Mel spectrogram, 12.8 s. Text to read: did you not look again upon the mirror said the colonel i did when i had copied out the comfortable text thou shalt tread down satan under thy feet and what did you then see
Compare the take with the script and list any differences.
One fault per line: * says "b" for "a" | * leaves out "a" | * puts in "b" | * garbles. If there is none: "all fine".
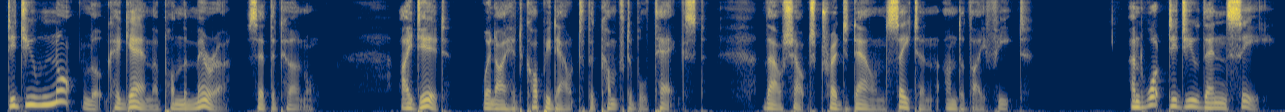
all fine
